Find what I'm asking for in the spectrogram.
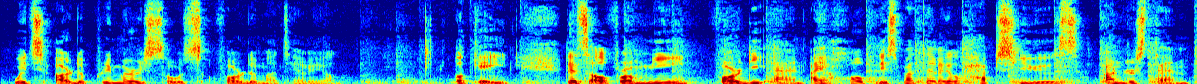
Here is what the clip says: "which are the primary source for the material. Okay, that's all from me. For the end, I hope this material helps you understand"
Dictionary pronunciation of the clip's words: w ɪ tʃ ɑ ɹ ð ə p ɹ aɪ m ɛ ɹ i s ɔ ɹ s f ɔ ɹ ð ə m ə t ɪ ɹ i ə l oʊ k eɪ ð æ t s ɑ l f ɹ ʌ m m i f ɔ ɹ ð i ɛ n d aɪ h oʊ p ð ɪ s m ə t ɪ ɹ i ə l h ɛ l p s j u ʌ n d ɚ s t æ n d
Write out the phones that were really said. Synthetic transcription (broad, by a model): w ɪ tʃ ɑ ɹ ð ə p ɹ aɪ m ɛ ɹ i s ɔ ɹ s f ɔ ɹ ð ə m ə t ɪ ɹ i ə l oʊ k eɪ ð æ t s ɑ l f ɹ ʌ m m i f ɔ ɹ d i ɛ n d aɪ h oʊ p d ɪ s m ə t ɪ ɹ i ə l h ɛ p s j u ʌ n d ɚ s t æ n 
